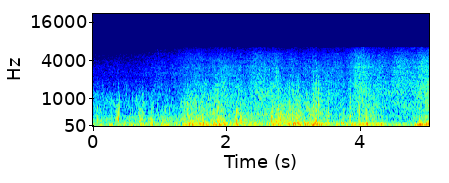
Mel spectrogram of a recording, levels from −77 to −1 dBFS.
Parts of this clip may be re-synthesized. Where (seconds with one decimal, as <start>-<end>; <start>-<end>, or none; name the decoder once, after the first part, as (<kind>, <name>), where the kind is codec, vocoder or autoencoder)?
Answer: 1.2-2.1 (vocoder, Vocos); 3.4-4.0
